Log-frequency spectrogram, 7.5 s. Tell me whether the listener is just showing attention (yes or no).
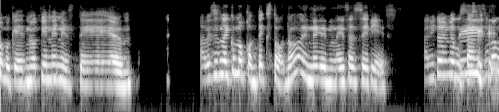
yes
